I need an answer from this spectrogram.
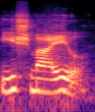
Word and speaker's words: Ishmael: easier one which is isma'il in hebrew it's pronounced as ishmael ismail versus ishmael but let's take an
